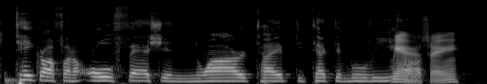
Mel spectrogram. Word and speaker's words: noir: It was a NAR twe. How do you say it? Noir.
